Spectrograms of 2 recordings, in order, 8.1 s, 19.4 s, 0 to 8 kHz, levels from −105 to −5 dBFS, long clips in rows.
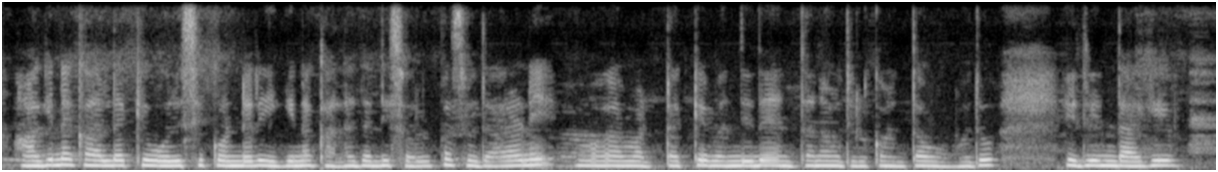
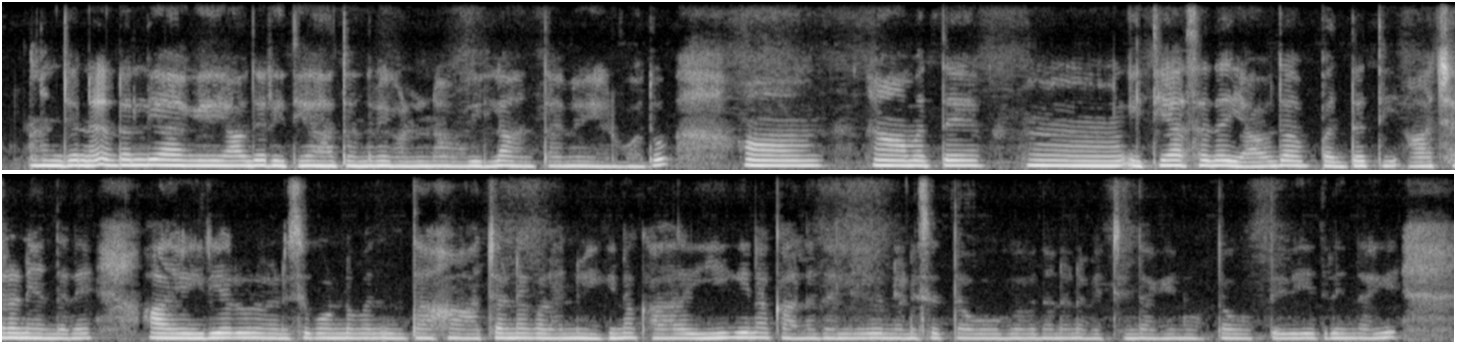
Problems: background sounds at intervals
